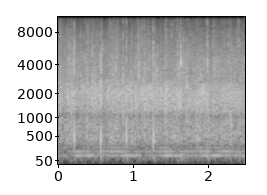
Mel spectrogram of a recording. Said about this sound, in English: Praise God. Let's give him a let's give him a hand clap.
